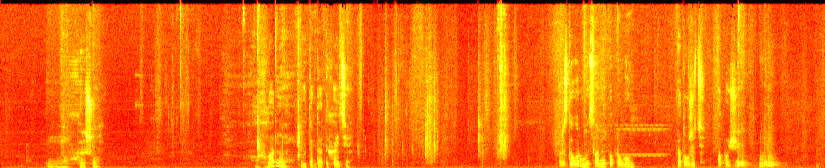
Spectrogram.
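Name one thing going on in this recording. A woman speaks quietly and seriously close by.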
